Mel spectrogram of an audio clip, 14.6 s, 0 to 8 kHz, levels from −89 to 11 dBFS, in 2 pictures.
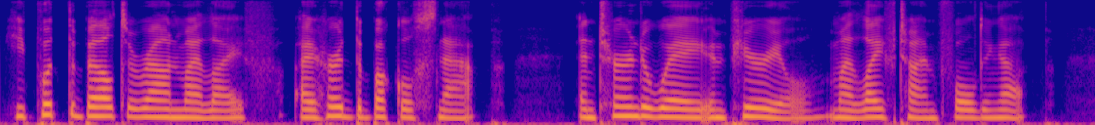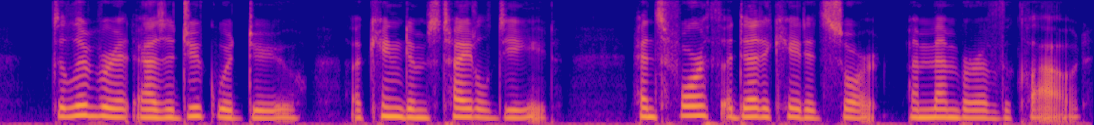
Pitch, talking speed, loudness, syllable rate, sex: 195 Hz, 160 wpm, -19 LUFS, 5.1 syllables/s, female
